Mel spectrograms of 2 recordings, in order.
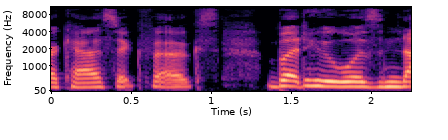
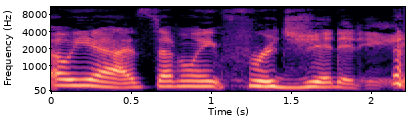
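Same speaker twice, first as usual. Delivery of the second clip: dry, mocking, insincere sarcastic tone. Imagining how Freud might have said it: sarcastic Freud imitation. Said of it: "what if he were being sarcastic?".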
